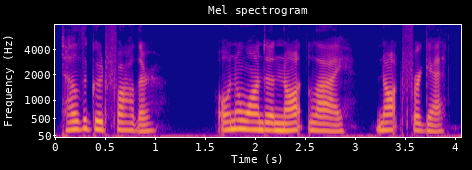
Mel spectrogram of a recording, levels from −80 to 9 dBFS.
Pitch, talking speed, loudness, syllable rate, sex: 195 Hz, 135 wpm, -16 LUFS, 4.5 syllables/s, female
